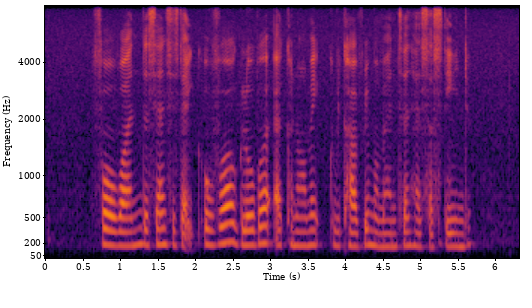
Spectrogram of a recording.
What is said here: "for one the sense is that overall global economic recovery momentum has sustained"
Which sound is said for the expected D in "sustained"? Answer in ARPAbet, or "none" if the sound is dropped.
D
